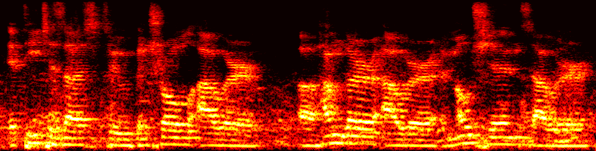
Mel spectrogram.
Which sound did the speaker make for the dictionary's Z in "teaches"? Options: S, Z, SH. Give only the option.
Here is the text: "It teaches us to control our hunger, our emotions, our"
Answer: Z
